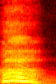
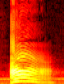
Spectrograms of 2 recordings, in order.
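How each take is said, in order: First: It is a short, breathy gasp of surprise. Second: It is a harsh squawk like a crow.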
